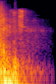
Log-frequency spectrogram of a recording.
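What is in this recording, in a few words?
grenade launcher; FPS Game; ML-Agents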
